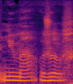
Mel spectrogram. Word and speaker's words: Numa: Est-ce qu'on prononce Numa? Ouais, Numa, les deux.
